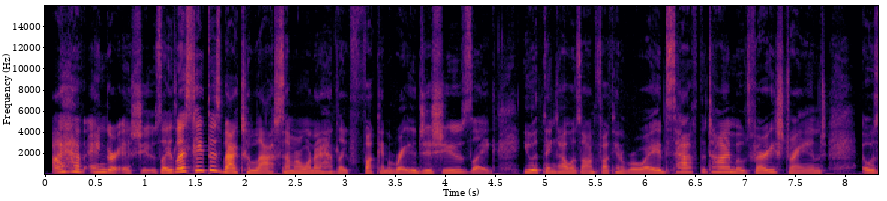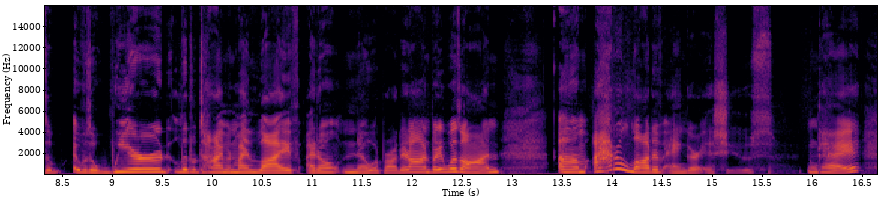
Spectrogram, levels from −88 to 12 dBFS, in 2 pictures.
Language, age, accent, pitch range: English, 20-39, American, 200-270 Hz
